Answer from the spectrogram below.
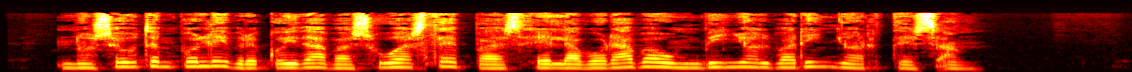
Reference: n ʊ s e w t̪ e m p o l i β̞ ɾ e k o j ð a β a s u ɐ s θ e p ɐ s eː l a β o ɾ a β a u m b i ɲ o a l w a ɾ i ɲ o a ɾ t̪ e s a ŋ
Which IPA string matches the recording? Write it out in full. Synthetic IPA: n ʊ s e w t̪ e m p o l i β̞ ɾ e k o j ð a β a s u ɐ s θ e p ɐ s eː l a β o ɾ a β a u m b i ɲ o a l β a ɾ i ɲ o a ɾ t̪ e s a ŋ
